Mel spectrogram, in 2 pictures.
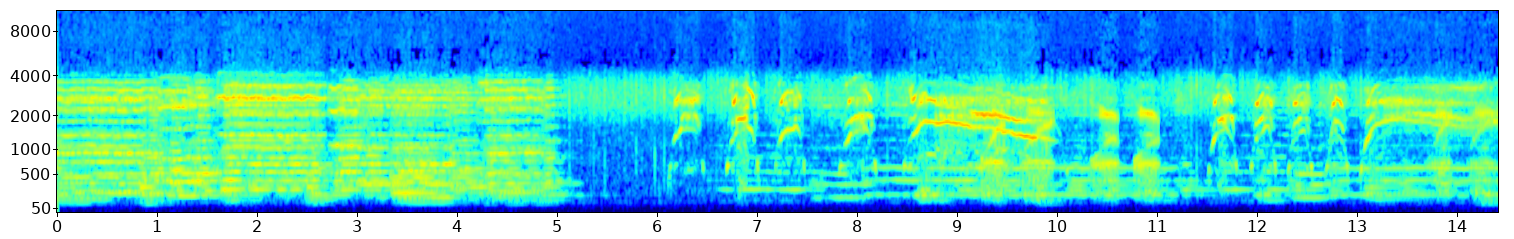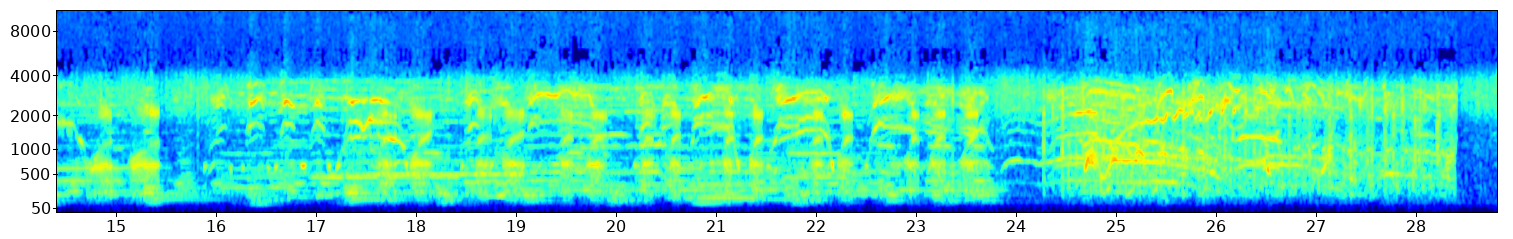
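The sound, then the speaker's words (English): Pigs squeal and oink over and over for about half a minute, loud, the high pitched squeals sliding up and down in a busy, almost musical jumble. “Presenting Mr. and Mrs. Patty Pig.”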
